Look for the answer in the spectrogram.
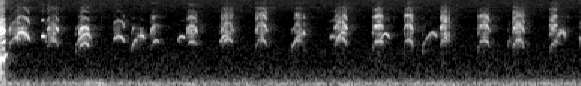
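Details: Kingfisher giving a rapid string of short, high, clipped notes, about four per second, each a quick up-and-down chirp, with a faint low hum underneath.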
